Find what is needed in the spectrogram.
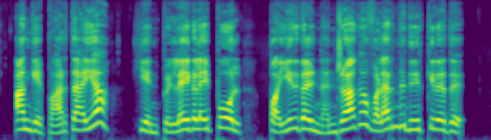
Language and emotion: Tamil, happy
